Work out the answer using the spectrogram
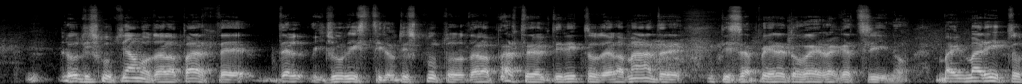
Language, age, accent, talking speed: Italian, 60-79, native, 130 wpm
